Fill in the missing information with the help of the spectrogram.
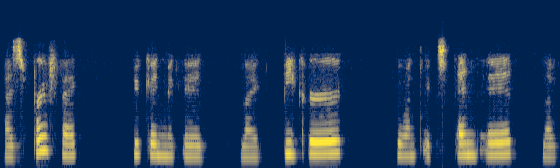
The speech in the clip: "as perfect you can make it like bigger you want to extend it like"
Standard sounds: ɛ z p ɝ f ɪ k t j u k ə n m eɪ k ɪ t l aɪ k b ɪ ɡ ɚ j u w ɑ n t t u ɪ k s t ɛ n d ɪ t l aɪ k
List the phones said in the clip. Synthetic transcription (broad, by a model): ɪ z p ɝ f ɪ k t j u k ə n m eɪ k ɪ t l aɪ k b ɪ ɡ ɚ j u w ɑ n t t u ɪ k s t ɛ n d ɪ t l aɪ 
